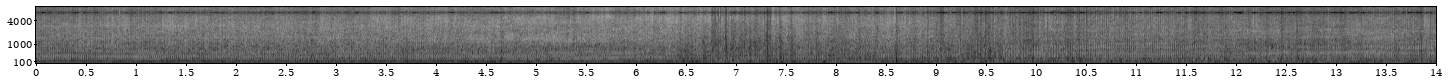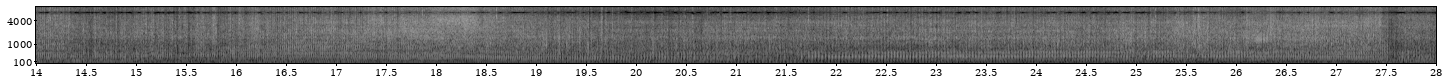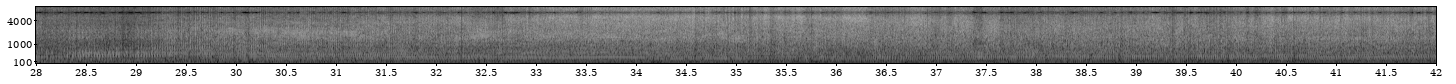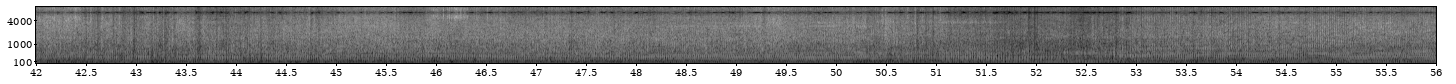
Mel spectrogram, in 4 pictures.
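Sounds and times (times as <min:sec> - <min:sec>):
dirt bike engine revving: 0:00.0 - 0:56.0
wind rush on microphone: 0:06.0 - 0:13.0.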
